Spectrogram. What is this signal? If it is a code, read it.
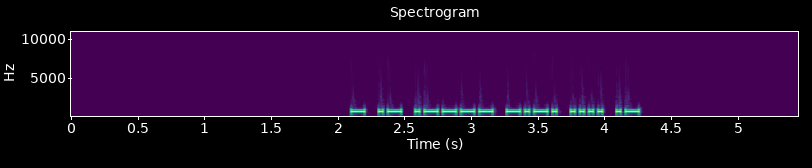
Morse code, heard as a keyed tone, about 34 wpm, 700 Hz. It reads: TA1CHA
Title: DXCC-100 Call Signs - 6 Characters - 35wpm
